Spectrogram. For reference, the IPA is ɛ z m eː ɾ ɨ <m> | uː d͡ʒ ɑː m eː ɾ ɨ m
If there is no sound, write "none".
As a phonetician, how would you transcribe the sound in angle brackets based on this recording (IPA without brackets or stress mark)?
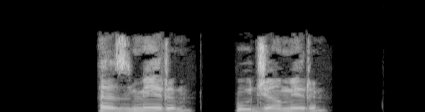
m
